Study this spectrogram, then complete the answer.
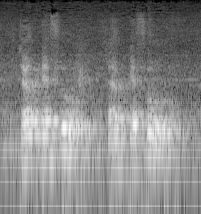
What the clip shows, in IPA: ˌdəʊnt bjə ˈfuːl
